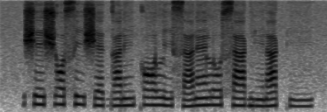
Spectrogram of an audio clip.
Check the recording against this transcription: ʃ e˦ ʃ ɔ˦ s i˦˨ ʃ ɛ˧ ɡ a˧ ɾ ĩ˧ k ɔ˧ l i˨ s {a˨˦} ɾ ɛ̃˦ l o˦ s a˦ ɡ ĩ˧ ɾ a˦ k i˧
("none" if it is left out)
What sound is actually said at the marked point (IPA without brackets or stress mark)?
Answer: a˨˦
